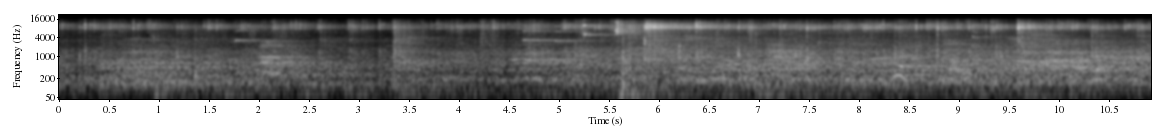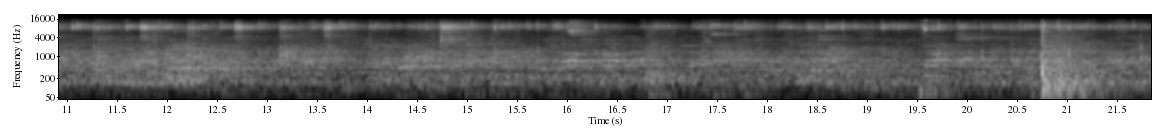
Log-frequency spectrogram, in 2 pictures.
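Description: Celluloid-type table tennis ball clicking sharply off bats and the table in short rallies, a few separate strokes at a time, over the steady hum of many voices in a large hall.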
